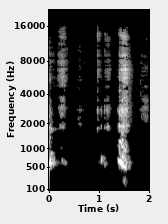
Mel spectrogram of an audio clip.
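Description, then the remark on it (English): A voice imitates the ragged, labored breathing of someone doubled over and unable to catch their breath after sprinting through cold air across a parking lot: a few short, strained gasps and wheezy inhales in uneven rhythm, fairly loud, with one harsh, strong gasp near the end. “And around 50 yards from my car, I doubled over and I was unable to catch my breath. And I was breathing like this.”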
